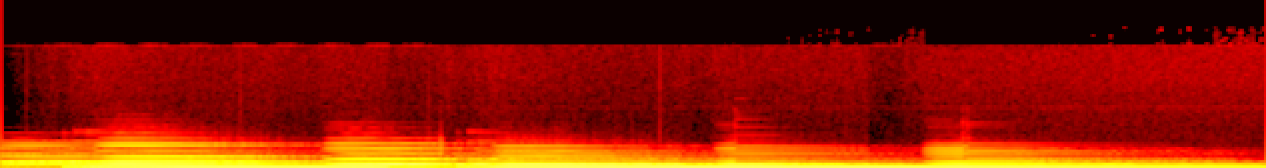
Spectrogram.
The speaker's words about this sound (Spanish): Y ya no se trata solo de agua, sino de una voz con su propio eco a cuestas.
